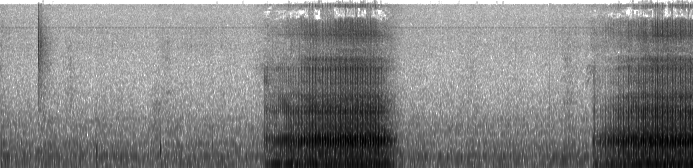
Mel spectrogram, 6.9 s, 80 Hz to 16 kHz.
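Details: A 9-year-old male Cavalier King Charles Spaniel snores loudly in rough, rattling breaths separated by quiet pauses.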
